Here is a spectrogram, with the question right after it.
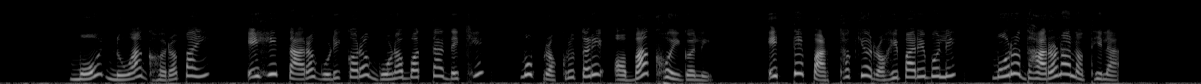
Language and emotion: Odia, surprised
